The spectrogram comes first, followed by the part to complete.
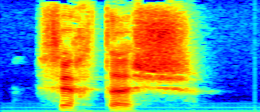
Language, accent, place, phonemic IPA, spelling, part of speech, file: French, France, Lyon, /fɛʁ taʃ/, faire tache, verb, LL-Q150 (fra)-faire tache.wav
- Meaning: to not belong; to stand out awkwardly, to stick out like a sore thumb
